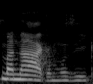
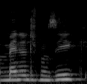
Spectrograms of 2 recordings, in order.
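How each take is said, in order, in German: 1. Das erste Wort wird deutsch ausgesprochen. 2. Das erste Wort wird englisch ausgesprochen.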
